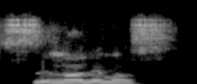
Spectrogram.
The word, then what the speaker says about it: synonymous: The word is rightly stressed on the second syllable. synonymous. The first letter Y sounds a synonymous. The O U makes the sure sound synonymous. Synonymous instead of.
